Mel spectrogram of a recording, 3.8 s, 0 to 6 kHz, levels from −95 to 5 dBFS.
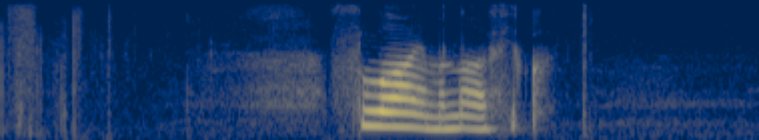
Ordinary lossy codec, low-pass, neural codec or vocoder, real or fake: none; 5.4 kHz; none; real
